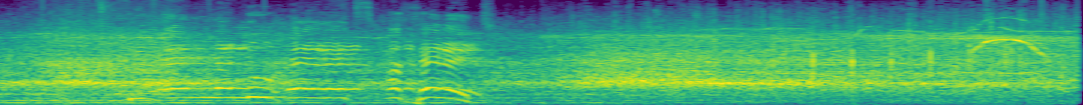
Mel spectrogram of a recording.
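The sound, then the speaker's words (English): A large crowd at a Benjamin Netanyahu rally cheers and roars continuously as he attacks Arafat and the government of Yitzhak Rabin, with applause and scattered shouts and whistles rising above a dense, loud wash of voices throughout. “The crowd was with him as he attacked Arafat.”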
